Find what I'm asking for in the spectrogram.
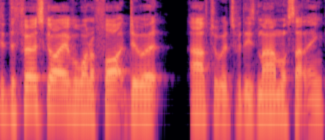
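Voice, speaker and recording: A man with an Australian accent speaks at a medium pitch with ordinary pitch variation, recorded very cleanly against a silent background. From Brisbane, Australia. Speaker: podcast host. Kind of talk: scripted narration; casual chat. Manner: animated.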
